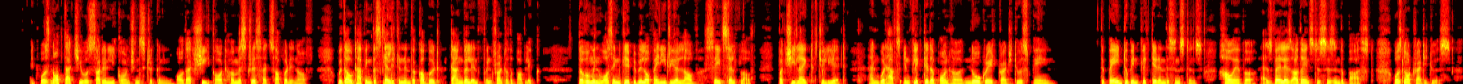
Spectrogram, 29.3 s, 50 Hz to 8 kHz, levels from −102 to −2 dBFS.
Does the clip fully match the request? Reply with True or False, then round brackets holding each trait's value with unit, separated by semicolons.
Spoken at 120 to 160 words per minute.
True (155 wpm)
